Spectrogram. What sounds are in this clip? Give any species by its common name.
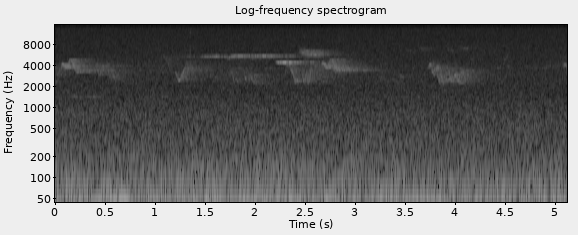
Blue-headed Vireo, Red-eyed Vireo, Black-throated Green Warbler, Blackburnian Warbler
